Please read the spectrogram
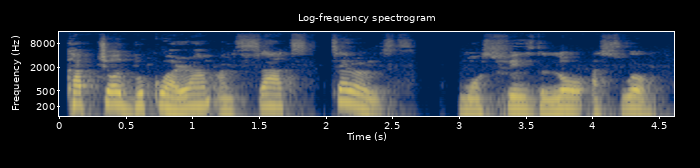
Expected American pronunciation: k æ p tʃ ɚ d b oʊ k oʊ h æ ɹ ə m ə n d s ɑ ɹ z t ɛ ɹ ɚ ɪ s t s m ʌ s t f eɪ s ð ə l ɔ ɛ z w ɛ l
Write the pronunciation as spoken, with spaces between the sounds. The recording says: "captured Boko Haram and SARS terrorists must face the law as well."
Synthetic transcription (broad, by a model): k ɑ p tʃ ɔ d b oʊ k oʊ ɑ ɹ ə m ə n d s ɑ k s t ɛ ɹ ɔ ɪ s t s m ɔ s t f eɪ s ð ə l ɔ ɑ s w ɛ l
